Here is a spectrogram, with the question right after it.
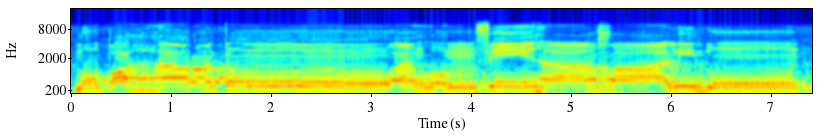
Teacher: Tanwin bertemu waw harus digunnahkan. Tanwinnya dimasukkan ke waw kemudian digunnahkan. Suaranya, konsentrasinya di hidung.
